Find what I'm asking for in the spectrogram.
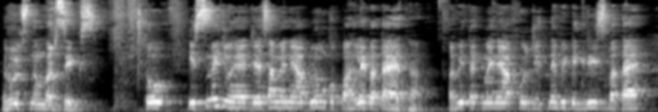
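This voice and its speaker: A man teaching an English grammar lesson in Hindi, explaining slowly and repeating key terms. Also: on the high side, a little mellow. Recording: echoey room.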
